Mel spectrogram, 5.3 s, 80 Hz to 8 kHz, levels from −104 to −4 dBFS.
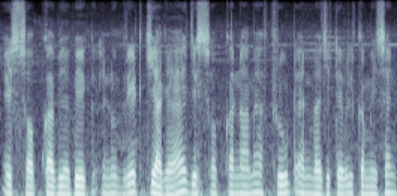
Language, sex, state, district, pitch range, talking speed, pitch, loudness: Hindi, male, Bihar, Darbhanga, 120-135 Hz, 205 wpm, 125 Hz, -17 LUFS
